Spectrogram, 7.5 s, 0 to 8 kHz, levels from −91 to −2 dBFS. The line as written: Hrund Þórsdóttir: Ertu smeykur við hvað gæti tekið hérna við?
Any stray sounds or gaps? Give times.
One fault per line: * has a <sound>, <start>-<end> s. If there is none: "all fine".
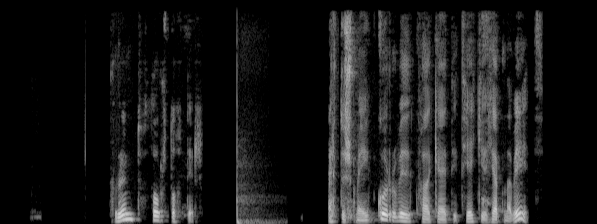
* has a thud, 3.0-3.6 s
